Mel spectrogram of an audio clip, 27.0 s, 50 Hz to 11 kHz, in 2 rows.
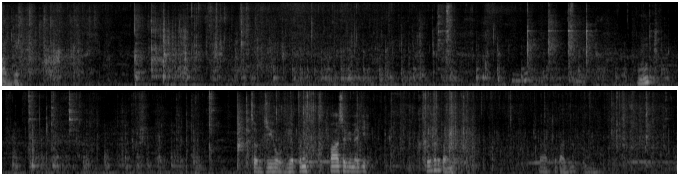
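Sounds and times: metal ladle scraping pot: 0.0s - 2.0s, 2.6s - 27.0s
light sizzle: 0.0s - 27.0s.

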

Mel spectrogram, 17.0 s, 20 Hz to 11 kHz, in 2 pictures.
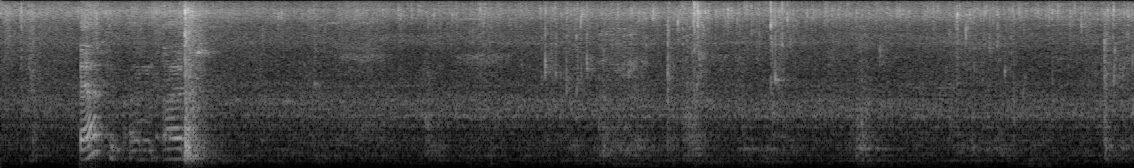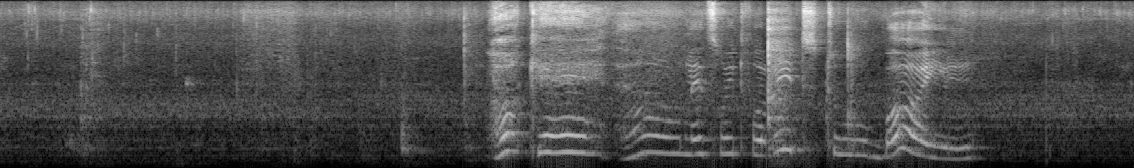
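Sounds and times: steady hiss: 0.0s - 17.0s
spatula stirring rice in water: 3.4s - 11.1s.

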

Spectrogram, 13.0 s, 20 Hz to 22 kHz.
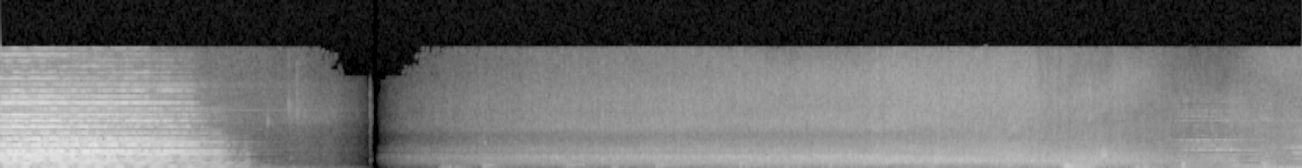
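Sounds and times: steady nature hiss: 0.0s - 13.0s
low hooting bird calls: 7.4s - 12.6s.

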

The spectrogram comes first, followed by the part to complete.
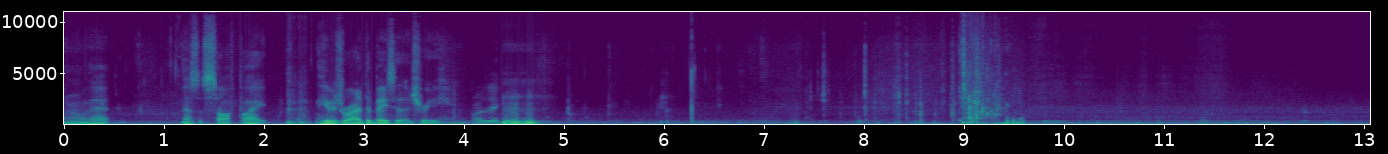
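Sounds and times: low hum: 0.0s - 13.0s
wind on microphone: 4.9s - 13.0s
light clicks and rustles: 5.0s - 9.0s
fish splashing into water: 8.9s - 9.6s.

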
